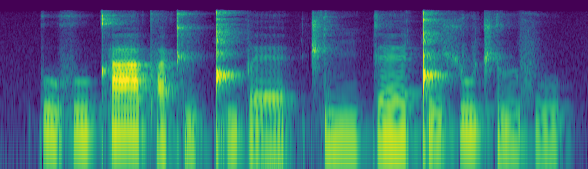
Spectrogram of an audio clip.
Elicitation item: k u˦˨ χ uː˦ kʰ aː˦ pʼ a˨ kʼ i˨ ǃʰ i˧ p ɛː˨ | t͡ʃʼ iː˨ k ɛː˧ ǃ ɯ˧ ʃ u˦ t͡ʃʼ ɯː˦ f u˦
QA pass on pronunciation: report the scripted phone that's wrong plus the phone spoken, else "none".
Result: χ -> x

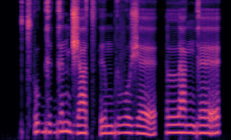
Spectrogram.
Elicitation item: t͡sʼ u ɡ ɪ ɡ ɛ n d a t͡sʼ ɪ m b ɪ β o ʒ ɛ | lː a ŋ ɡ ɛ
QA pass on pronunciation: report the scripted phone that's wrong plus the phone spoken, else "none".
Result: d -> d͡ʒ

